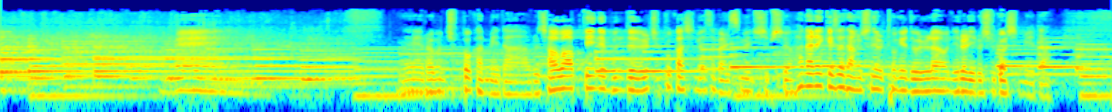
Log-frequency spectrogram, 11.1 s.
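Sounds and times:
audience applause: 0.0s - 3.9s
speech: 4.5s - 11.1s.

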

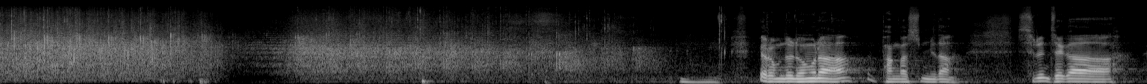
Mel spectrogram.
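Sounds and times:
audience applause: 0.0s - 6.8s
speech: 7.6s - 11.3s.

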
